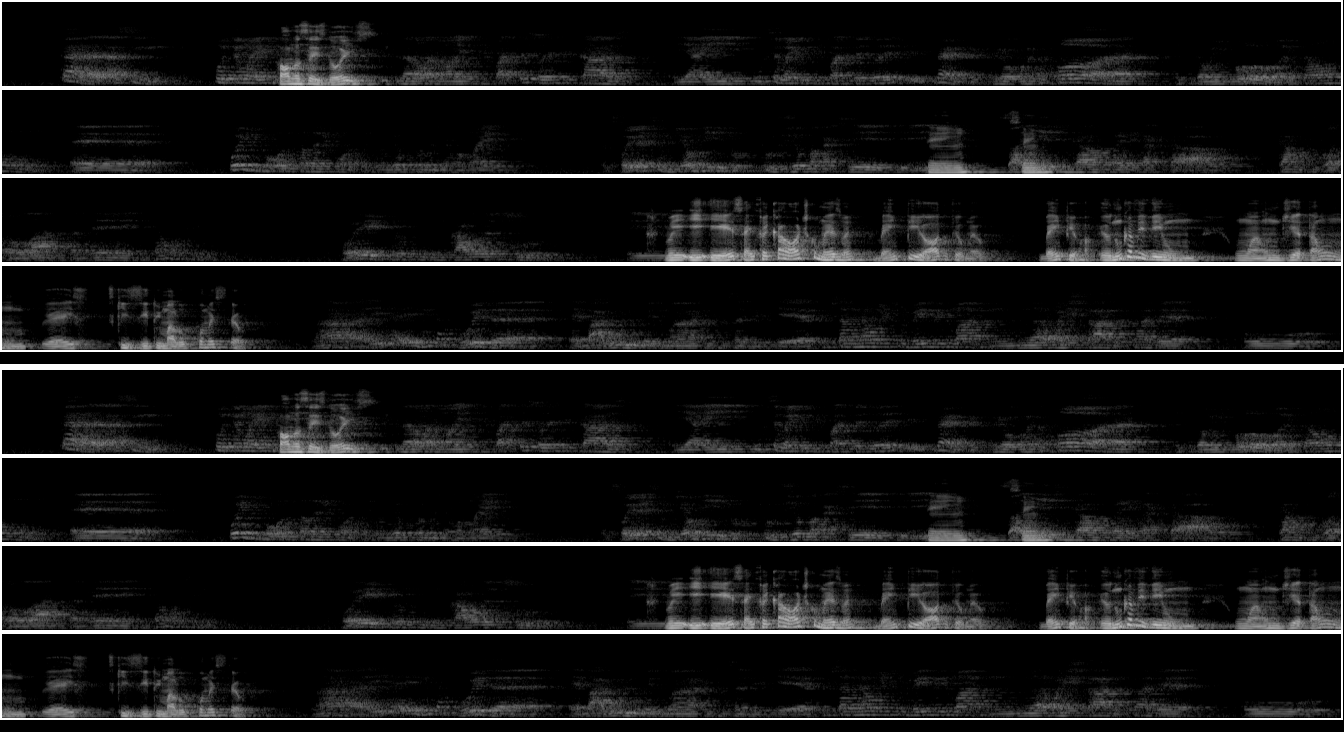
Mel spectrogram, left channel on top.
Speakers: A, on the right; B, on the left.
A: Cara, assim, por ter uma equipe.
B: Só vocês dois?
A: Não, era uma equipe de quatro pessoas nesse caso. E aí, por ser uma equipe de quatro pessoas, a gente, né, jogou a conversa fora e ficamos de boa. Então, é, foi de boa no final das contas, não deu problema, mas foi assim um dia horrível. Choveu pra cacete e
B: Sim,
A: saía
B: sim.
A: de carro pra ajeitar carro. Carro ficou atolado também. Então, assim, foi foi um, um caos absurdo. E
B: E, e- e esse aí foi caótico mesmo, hein? Bem pior do que o meu. Bem pior. Eu nunca vivi um, uma- um dia tão é, esquisito e maluco como esse teu.
A: Ah, e aí, muita coisa. É, é barulho no meio do mato, a gente não sabia o que era, porque a gente estava realmente no meio, no meio do mato, não, não era uma estrada, sabe? É, o,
